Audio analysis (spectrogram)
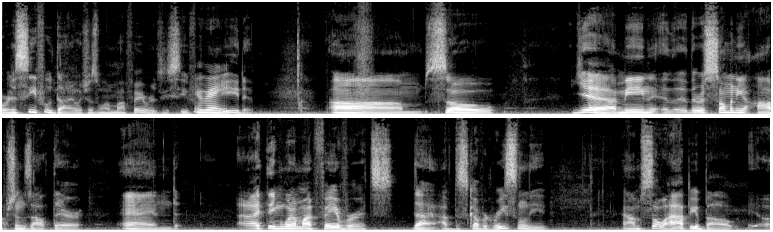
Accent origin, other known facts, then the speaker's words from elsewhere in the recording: New Jersey, United States; But all I know, I'm just from North Jersey. That's all I care about is North.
